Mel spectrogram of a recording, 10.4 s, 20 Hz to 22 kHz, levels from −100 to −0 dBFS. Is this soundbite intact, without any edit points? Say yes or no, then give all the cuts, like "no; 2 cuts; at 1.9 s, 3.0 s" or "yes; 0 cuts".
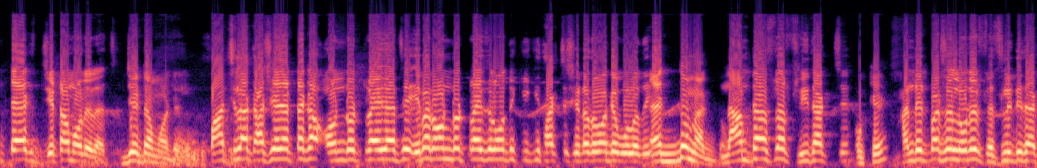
yes; 0 cuts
